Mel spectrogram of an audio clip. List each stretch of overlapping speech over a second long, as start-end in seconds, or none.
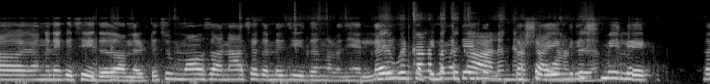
3.9-5.9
